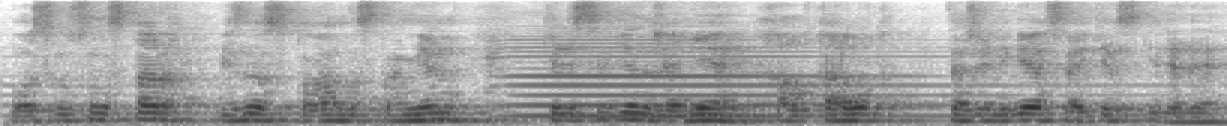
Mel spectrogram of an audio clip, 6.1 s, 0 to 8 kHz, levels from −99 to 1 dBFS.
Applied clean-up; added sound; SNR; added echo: none; Bowed string instrument; 11 dB; reverberation time 0.8 s.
